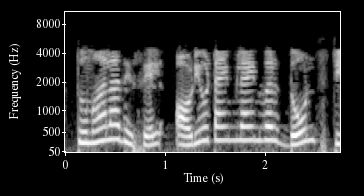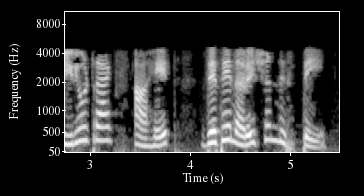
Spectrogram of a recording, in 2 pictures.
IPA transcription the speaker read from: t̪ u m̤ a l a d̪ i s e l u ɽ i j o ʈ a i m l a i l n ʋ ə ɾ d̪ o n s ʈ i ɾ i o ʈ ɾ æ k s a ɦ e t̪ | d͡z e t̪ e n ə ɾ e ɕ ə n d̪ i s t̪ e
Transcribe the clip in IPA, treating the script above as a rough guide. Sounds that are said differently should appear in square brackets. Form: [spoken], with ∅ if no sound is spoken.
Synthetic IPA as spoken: t̪ u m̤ a l a d̪ i s e l [ɔ] ɽ i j o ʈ a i m l a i [∅] n ʋ ə ɾ d̪ o n s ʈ i ɾ i o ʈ ɾ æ k s a ɦ e t̪ | d͡z e [t̪ʰ] e n ə ɾ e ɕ ə n d̪ i s t̪ e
